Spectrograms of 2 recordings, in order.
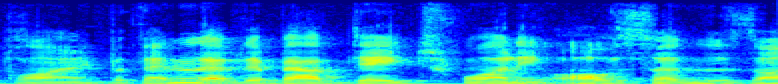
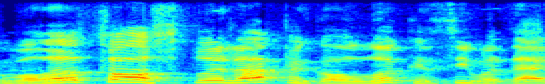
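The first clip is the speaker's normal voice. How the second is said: mock-eager voice, raised and loud; clueless horror-movie character; 6 semitones higher, 9 dB louder than usual. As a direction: imitate a foolish victim rallying the group. Mimicking foolish horror-movie characters.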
